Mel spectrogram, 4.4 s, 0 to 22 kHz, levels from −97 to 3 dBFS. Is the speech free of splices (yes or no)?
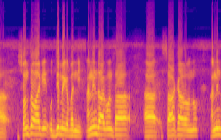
no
